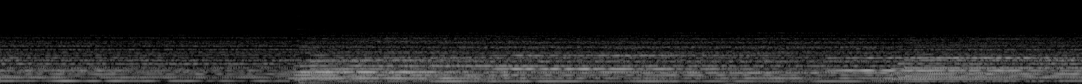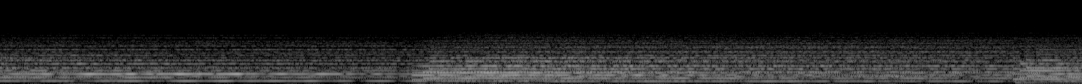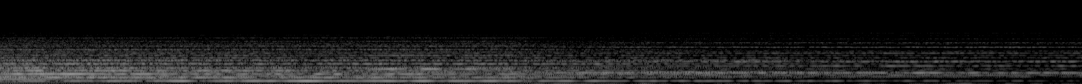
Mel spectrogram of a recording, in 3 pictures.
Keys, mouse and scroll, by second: 7.0 3, 7.4 Return, 9.7 2, 10.0 Return, 12.5-16.0 typing, 17.6 m, 20.2 z, 21.0 a, 24.6 g, 25.7 Escape, 26.6 z, 30.9 b, 32.3 Delete.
